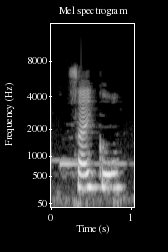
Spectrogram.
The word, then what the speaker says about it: psycho: Silent letter P. When letter P precedes letter S and T and N, it is not pronounced. For example, Sam, pneumonia, psycho, and receipt.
